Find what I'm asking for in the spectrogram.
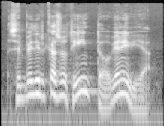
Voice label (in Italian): "caso tinto", crespinese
